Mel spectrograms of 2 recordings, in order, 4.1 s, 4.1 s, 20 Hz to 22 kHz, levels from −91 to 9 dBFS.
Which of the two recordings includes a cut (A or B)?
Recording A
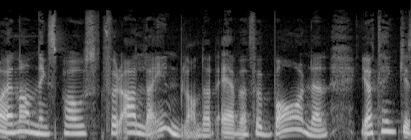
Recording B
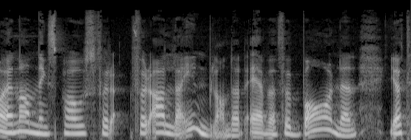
A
